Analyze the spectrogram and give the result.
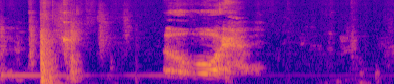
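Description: A door is opened to let a cat in, starting with a sharp thud of the latch and followed by a second or so of rough, swishing movement before it goes quiet.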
